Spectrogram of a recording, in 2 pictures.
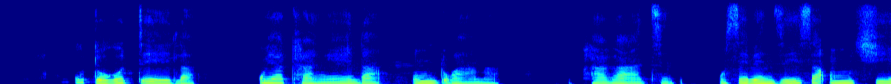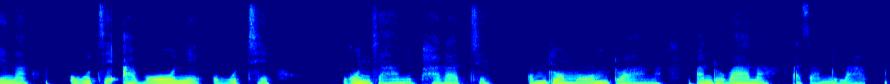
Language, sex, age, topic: North Ndebele, male, 50+, health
